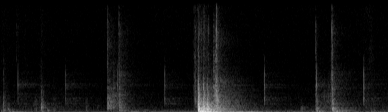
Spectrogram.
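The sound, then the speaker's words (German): Door bolt slid shut, a single heavy thunk near the middle with a short decay, set among a few light clicks and faint knocks before and after. “Und du schieb den Riegel vor. Ja, den Riegel.”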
